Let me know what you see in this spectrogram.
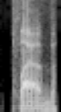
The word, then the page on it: pleb: American English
